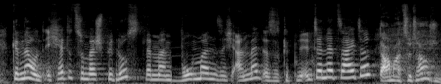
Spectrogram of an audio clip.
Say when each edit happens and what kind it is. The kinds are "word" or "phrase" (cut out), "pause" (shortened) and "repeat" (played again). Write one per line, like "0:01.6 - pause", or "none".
0:01.2 - word
0:01.7 - word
